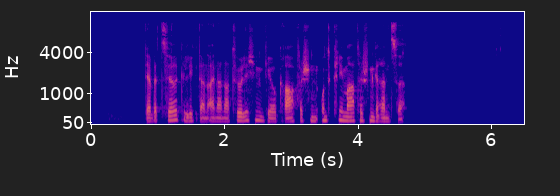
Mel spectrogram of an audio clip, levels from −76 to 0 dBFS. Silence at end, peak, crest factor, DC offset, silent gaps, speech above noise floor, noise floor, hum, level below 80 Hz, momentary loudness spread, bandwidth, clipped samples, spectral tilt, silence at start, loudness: 1.8 s; -16 dBFS; 24 dB; under 0.1%; none; over 53 dB; under -90 dBFS; none; -76 dBFS; 6 LU; 11.5 kHz; under 0.1%; -4 dB/octave; 0.8 s; -37 LUFS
